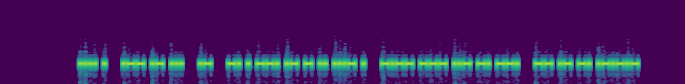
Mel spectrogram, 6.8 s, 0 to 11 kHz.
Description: Morse code, heard as a keyed tone, about 47 wpm, 700 Hz. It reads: HE WAS A NEGATIVE YOUNG MAN.
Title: Sentences from Top 1000 Words - Review Part 6 - 50wpm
